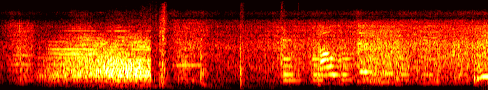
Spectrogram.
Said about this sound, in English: Whose phone is that? That's the second time it's gone off.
